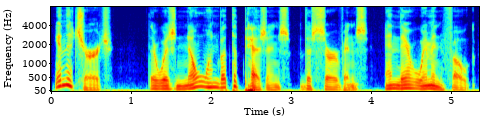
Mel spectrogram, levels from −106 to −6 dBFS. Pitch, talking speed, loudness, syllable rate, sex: 110 Hz, 180 wpm, -23 LUFS, 4.7 syllables/s, male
